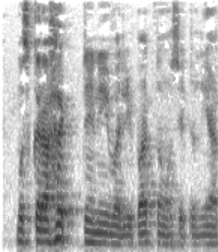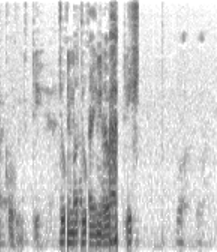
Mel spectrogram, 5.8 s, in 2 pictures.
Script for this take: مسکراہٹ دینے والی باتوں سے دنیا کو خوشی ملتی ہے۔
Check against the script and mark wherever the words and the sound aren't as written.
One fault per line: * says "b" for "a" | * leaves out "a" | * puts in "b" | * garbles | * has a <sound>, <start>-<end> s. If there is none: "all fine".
* leaves out "خوشی"
* garbles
